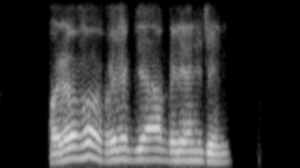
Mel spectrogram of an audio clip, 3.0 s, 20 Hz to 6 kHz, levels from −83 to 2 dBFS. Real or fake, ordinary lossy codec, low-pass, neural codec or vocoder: fake; Opus, 16 kbps; 5.4 kHz; codec, 16 kHz, 2 kbps, FreqCodec, smaller model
